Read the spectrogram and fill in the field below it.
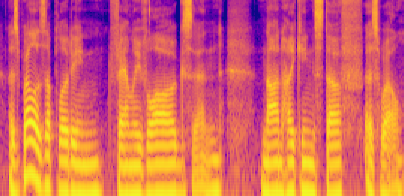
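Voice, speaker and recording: The man's voice is quiet, with a dark, mellow tone. He talks at a very slow pace. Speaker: YouTuber and podcaster. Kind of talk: solo podcast monologue. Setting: office.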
